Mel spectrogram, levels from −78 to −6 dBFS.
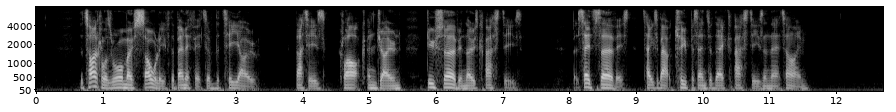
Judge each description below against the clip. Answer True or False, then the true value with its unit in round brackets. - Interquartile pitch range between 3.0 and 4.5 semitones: True (3.5 semitones)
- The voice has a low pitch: True (100 Hz)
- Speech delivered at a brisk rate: False (165 wpm)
